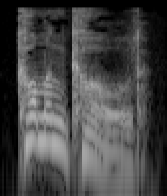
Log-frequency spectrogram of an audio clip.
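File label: "common cold", British English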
